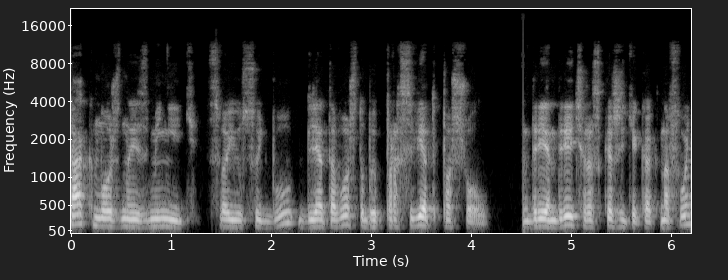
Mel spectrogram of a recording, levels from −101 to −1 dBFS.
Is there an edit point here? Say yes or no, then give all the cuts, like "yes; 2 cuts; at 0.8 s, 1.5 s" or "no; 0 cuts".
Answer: yes; 1 cut; at 4.3 s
